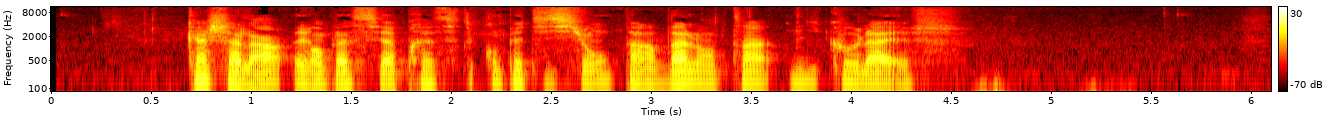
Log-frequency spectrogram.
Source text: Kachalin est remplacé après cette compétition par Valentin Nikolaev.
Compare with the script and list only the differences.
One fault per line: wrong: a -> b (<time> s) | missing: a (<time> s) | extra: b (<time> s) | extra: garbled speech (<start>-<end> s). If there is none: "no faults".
no faults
